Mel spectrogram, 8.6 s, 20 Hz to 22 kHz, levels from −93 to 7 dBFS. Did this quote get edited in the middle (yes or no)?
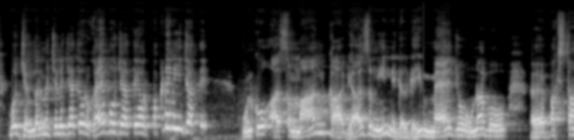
yes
